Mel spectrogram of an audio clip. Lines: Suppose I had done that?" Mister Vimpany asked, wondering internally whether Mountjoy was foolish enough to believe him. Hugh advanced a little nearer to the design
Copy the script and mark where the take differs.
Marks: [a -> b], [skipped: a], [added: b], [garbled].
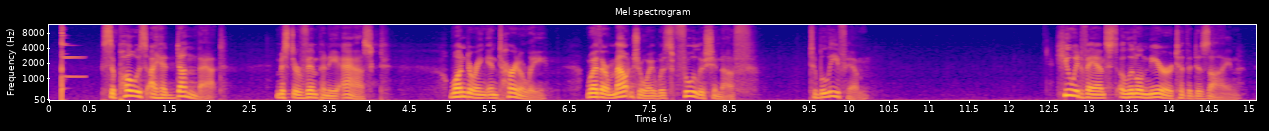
Suppose I had done that?" Mister Vimpany asked, wondering internally whether Mountjoy was foolish enough to believe him. Hugh advanced a little nearer to the design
